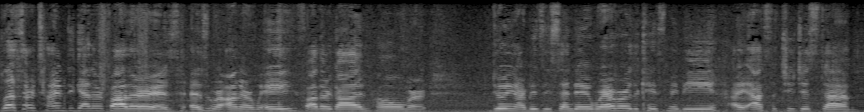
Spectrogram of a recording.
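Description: A woman's voice: mid-range voice, fairly even intonation, measured pace, darkish tone, a little hiss or hum, poor audio. A woman leads a passionate, spontaneous closing prayer at a church service with a powerful voice and no microphone, and she keeps coming back to "just" and "Father.". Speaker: church member leading prayer.

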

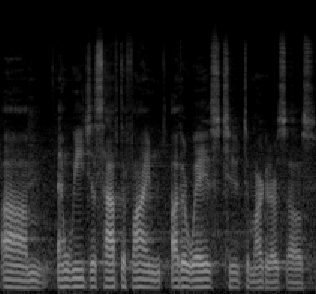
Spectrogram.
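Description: A middle-aged man on a conference panel, speaking in a measured, businesslike way. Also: on the low side, little pitch movement, slight background noise. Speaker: panelist, VR adult company. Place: stage at a conference hall.

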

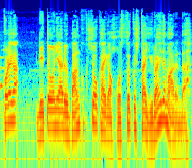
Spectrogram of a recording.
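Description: A man voicing an easygoing, confident young fixer in a Japanese video game, talking smoothly and persuasively. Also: a little high, big pitch swings, brisk, a bit bright, slight background noise. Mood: easygoing, friendly. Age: young adult.

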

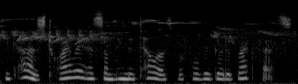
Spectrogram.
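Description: A woman's voice: high voice, fairly even intonation, fast talker, natural voice. A woman voicing an earnest, anxious young unicorn student in a cartoon audio drama. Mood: gentle urging. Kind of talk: animated fan audio drama.

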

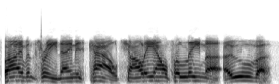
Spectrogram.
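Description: A man's voice: high-pitched, measured pace, narrow, tinny audio, background noise. A middle-aged man operating a ham radio station from a home shack, calling out call signs on a headset and chatting casually. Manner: calls out phonetic call signs loudly, then chats to himself. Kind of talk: live radio contacts and casual commentary.

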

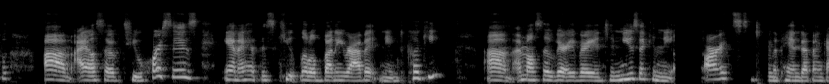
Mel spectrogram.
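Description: A woman's voice: mid-range voice, a bit bright. A young woman, a teaching assistant, giving an informal, upbeat self-introduction to students over a video call. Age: young adult.

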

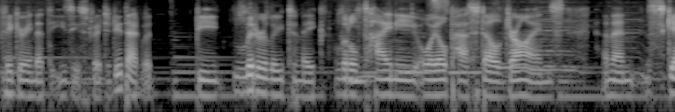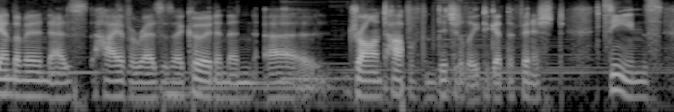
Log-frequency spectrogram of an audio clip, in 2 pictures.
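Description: A man's voice: on the low side, little pitch movement, moderate pace. A man talking casually as a game developer in an online interview, often chuckling as he goes. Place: online voice call. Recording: music playing under voice. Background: plucked guitar music.

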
